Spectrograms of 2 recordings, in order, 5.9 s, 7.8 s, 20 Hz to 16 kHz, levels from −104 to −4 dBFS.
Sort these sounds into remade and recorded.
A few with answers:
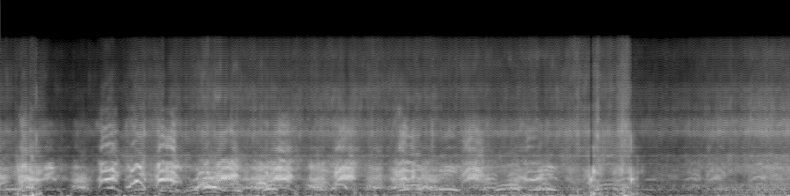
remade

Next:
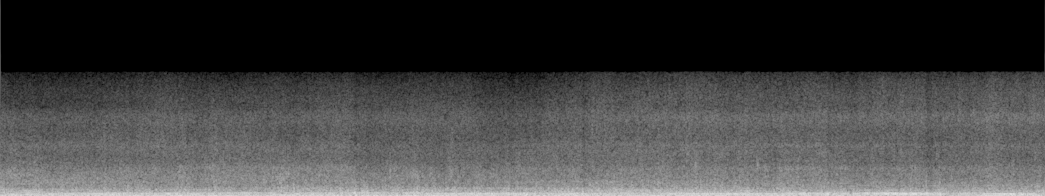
recorded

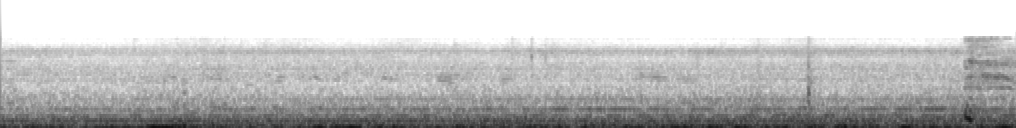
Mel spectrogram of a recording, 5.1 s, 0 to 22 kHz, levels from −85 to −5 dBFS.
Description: recorded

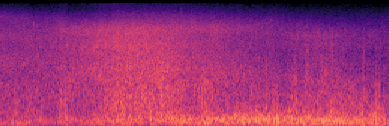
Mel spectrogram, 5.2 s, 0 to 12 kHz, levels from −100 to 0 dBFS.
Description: recorded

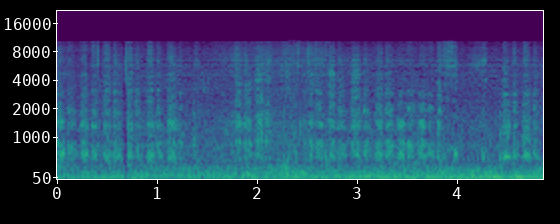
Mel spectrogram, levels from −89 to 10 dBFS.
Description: remade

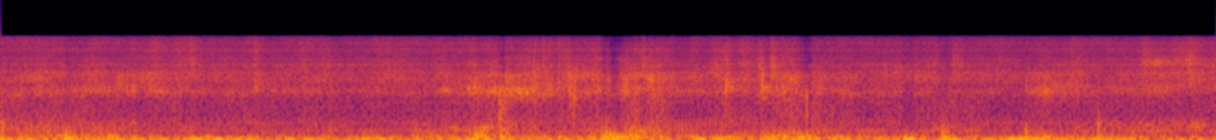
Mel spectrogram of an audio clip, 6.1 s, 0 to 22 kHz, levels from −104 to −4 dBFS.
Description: remade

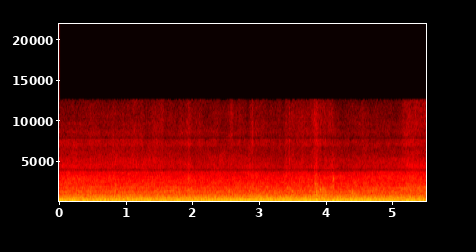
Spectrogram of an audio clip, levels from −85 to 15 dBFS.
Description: remade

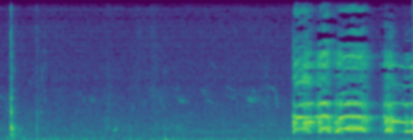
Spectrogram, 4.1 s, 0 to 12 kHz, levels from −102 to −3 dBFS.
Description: remade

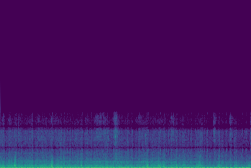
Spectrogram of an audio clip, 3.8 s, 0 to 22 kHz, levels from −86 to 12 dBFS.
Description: recorded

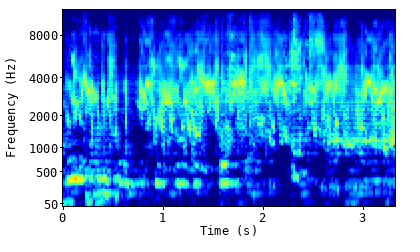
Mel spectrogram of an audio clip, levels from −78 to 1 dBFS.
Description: remade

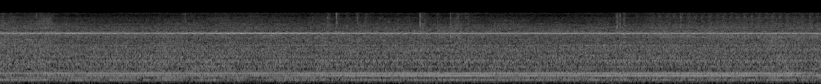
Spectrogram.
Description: remade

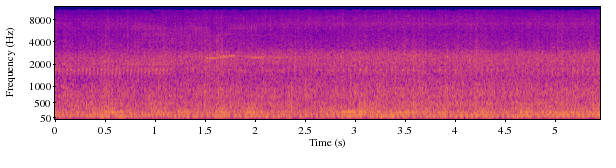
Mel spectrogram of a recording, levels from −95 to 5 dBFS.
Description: recorded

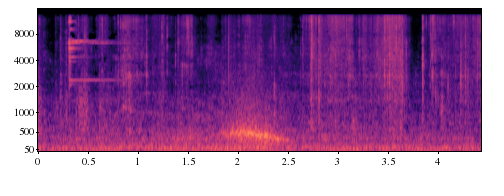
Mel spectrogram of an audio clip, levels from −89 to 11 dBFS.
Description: remade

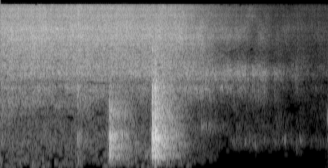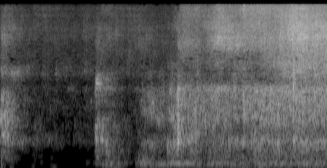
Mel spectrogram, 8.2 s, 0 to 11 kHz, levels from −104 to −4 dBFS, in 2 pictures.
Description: recorded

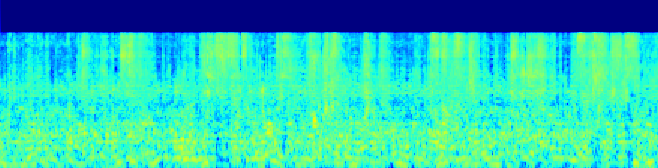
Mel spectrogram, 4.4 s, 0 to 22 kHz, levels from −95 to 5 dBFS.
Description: remade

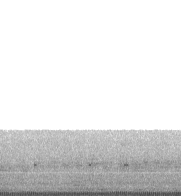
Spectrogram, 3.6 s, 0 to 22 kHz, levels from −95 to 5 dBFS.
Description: recorded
